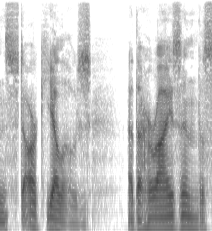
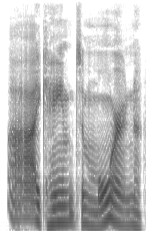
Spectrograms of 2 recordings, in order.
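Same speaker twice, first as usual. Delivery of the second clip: put-on higher, slow and bewildered child; a lost little boy, slowly; boy's voice; 8 semitones higher, much slower than usual. Boy answering the patriarch, higher and slow.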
